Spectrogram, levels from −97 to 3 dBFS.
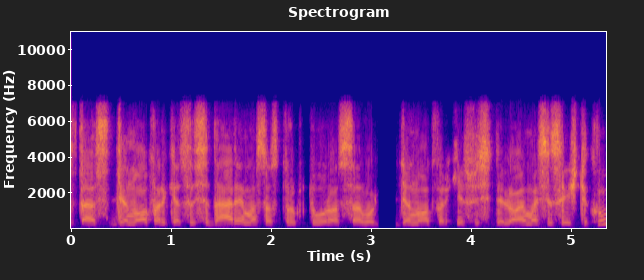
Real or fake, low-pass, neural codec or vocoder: real; 7.2 kHz; none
